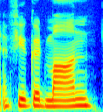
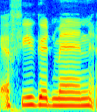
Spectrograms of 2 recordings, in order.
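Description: First: Lightly attempted Jamaican accent on "Mon"; terrible Jamaican accent. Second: Said in the usual way. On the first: Pitching a parody movie title, bad Jamaican accent. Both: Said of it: "That was a terrible Jamaican accent".

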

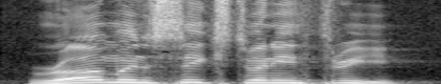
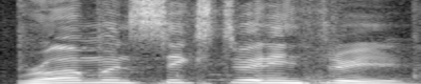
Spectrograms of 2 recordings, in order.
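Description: Both takes have the same delivery.

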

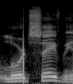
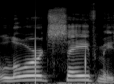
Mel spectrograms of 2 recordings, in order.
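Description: First: Said in the usual way. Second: Higher, slow pleading Lord save me; a drawn-out, understated plea; mild cry for help. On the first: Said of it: "cried out". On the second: Acted. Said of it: "he cried out".

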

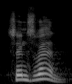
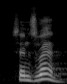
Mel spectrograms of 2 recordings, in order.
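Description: Both takes have the same delivery.

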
